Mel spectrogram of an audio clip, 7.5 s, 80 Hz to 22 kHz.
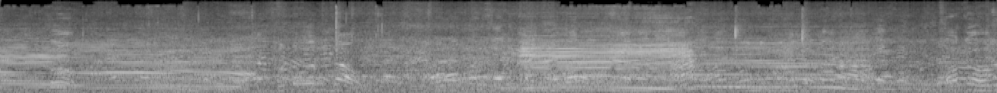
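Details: Lowing from Friesian and crossbred heifer calves at the Raniganj market in Dinajpur, 9 February 2025. A short moo opens, then a fuller, slightly falling moo comes midway, set against busy market chatter and human speech.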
